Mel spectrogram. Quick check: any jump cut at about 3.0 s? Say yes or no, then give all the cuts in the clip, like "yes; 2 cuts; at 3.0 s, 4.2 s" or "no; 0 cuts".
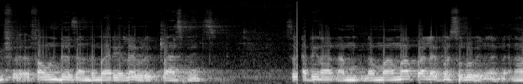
yes; 1 cut; at 3.0 s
